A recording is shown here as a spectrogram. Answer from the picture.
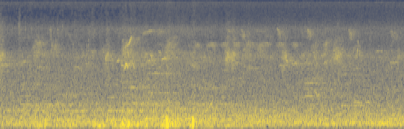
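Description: Faint, scattered bird chirps over quiet outdoor background noise, with two short, soft low thumps about two and a half and three seconds in.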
